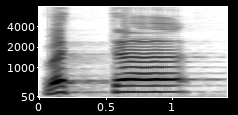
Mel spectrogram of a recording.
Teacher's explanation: Elif lamda hareke olmadığı için vav'ı ne yapıyoruz? Direkt T'ye bağlıyoruz. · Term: idgam-ı şemsiye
